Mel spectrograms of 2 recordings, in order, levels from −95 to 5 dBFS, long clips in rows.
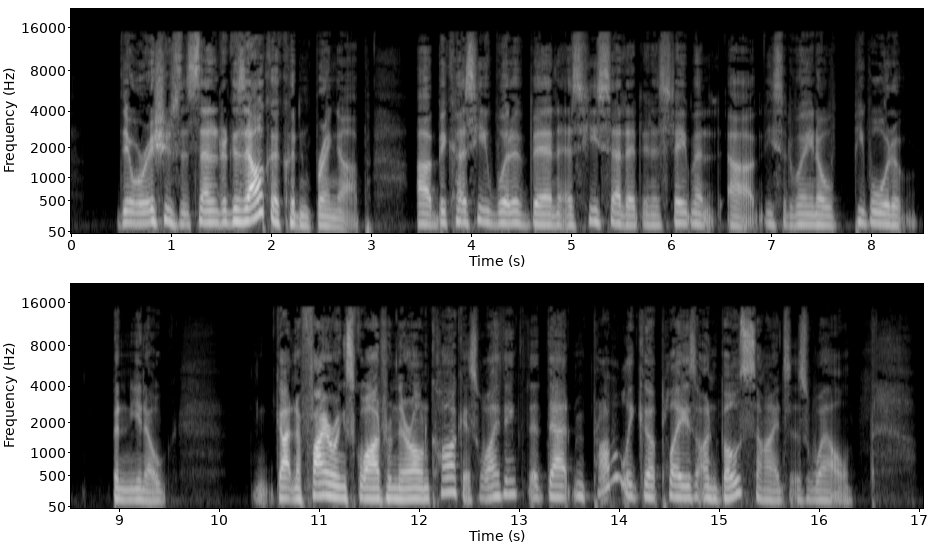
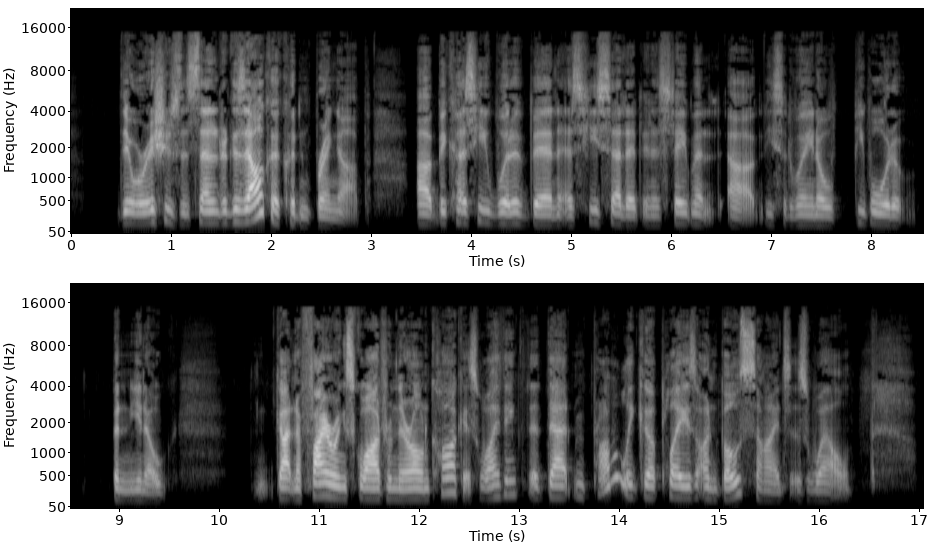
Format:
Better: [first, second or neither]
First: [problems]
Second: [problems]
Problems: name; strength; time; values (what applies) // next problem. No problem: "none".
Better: first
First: none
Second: thin; very; fading below 350 Hz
